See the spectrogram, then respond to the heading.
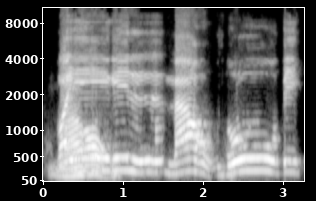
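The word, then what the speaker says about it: غير المغضوب: তো গইন আসার কারণে এই যে গইনের উচ্চারণটাকে সামান্য মুখটাকে গোল করতে হবে। মাও মাও, এইভাবে মুখ গোল করতে হবে। মাও গইরিল মাগদুবি, গয়রিল মাগদুবি মাগদুবি গইরিল মাগদুবি।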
